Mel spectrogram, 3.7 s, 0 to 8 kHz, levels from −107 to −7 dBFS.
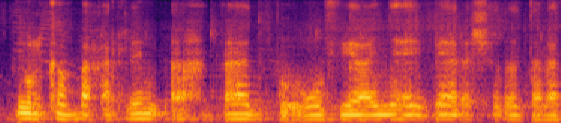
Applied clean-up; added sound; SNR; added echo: neural separator model SepFormer DNS4.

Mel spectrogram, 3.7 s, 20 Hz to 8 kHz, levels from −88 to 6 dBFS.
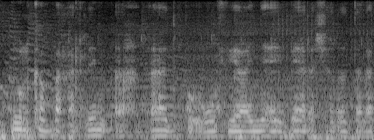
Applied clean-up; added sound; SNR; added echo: none; Squeak; 15 dB; reverberation time 0.3 s.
